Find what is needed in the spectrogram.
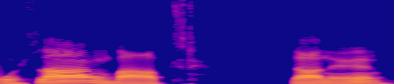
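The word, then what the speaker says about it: Улаанбаатар: 자, 이거를 이제 몽골어로 발음하면은 사실 올랑바토르라는 말과 훨씬 가까운데 자, 이제 관용적으로 저희가 이제 굳어져서 울란바토르 또는 울란바토르라고 많이 씁니다.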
